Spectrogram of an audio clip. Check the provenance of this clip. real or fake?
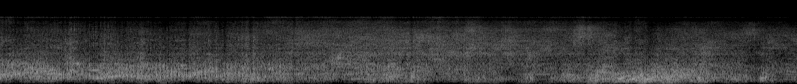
fake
